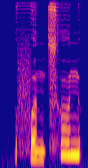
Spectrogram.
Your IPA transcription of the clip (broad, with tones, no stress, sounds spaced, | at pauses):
f ɐ˨ n t͡sʰ ɵ˥ n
